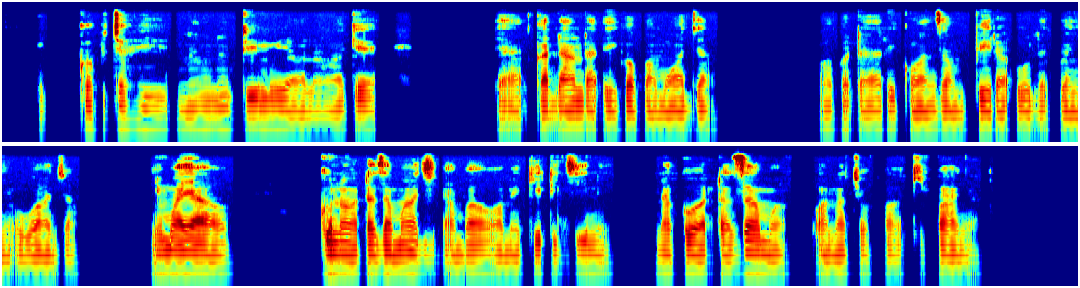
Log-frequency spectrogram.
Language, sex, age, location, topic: Swahili, male, 25-35, Nakuru, government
